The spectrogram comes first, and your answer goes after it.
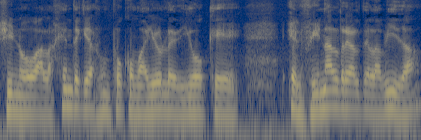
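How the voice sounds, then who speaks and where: A man at medium pitch, fairly quick pace, with noticeable background noise. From Spain, Salamanca then Madrid. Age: 90s. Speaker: poet and former political prisoner. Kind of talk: interview testimony. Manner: halting, with repetitions.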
